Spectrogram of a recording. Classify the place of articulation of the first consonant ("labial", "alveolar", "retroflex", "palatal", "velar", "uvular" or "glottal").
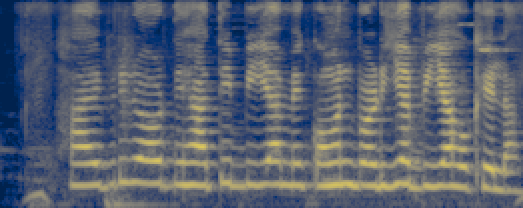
glottal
